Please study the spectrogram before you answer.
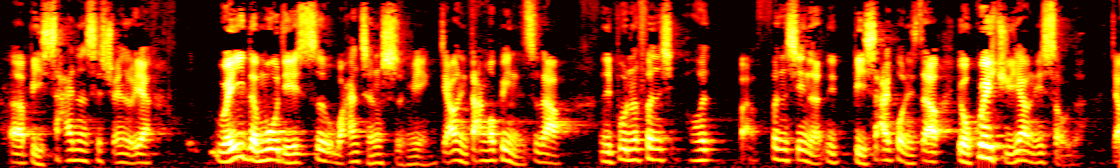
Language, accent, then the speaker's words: Chinese; United States; 但是那些人就觉得我们美国人去讲很容易讲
